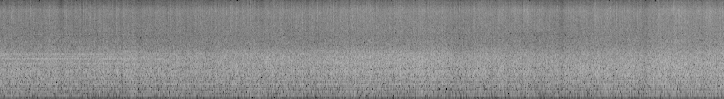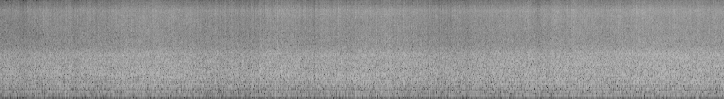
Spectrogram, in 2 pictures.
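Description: Strings of firecrackers burning in the street, a dense, unbroken crackle of small bangs, growing a little louder in the second half.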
